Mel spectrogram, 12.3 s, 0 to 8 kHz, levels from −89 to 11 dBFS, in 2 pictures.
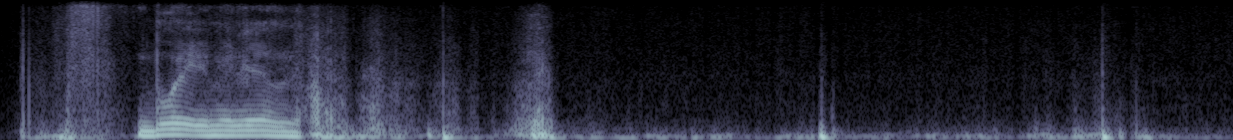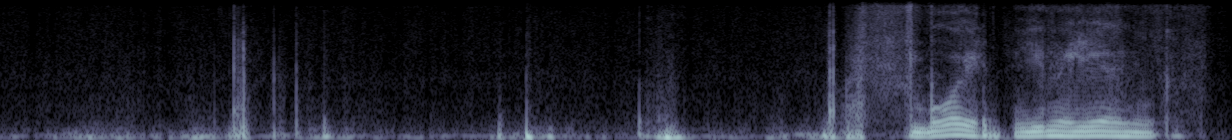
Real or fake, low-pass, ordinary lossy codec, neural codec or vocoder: fake; 7.2 kHz; Opus, 16 kbps; codec, 16 kHz, 2 kbps, FreqCodec, larger model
